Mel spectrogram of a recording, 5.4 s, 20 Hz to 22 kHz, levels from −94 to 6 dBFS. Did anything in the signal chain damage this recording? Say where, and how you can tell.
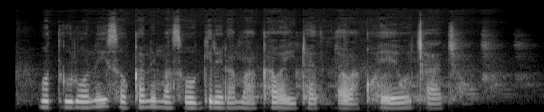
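Yes: feedback echo between two devices, from 2.31 s to the end of the clip, at the call-processing stage. The speech returns at a steady interval of roughly a third of a second, peaking about 17 dB below the direct speech. That fixed spacing fits a second device in the same room on the call: its loudspeaker replays this microphone's audio, which gets picked up again, and neither device's echo canceller removes sound played by the other.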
